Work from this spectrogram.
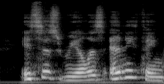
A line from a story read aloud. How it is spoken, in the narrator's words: cried Flossie in delight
